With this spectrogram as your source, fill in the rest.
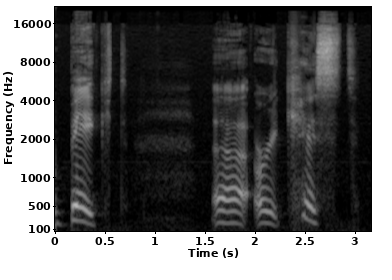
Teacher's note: So in the case of the English past tense suffix, the voicelessness of the final consonant in the verb spreads forward to the suffix in what we call progressive assimilation.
